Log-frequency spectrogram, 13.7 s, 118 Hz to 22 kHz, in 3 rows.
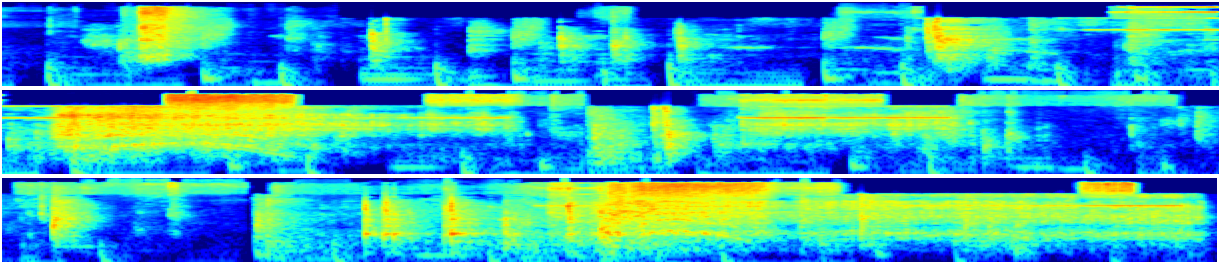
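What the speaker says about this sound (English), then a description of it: "we're just going to remove those to actually separate the headlight housing" A ratchet or driver clicks and whirs in rapid, uneven bursts while 10 mm headlight bolts come out of a Jeep Wrangler JL, the mechanical ticking close and busy with short louder runs throughout.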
